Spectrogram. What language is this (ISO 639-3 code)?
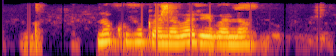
kin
